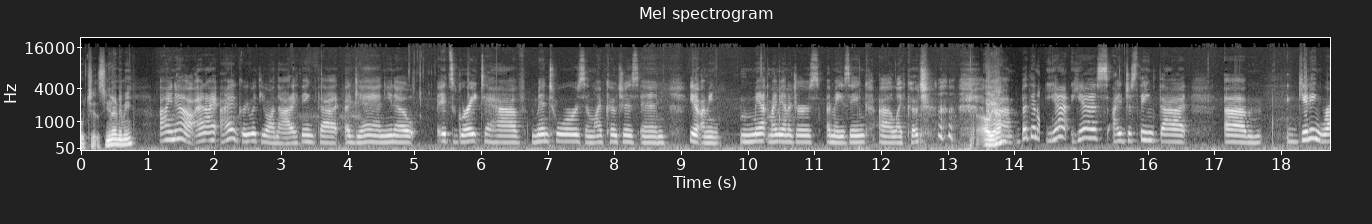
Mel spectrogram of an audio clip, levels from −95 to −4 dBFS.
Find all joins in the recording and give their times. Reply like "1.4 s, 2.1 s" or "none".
14.4 s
